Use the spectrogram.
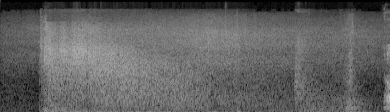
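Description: Naval gunfire in the warship game Ultimate Admiral Dreadnoughts: a heavy boom opens into a long rumbling roar, and two or three further distant thuds follow near the end.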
